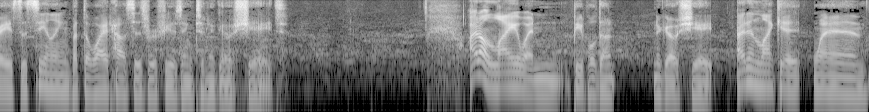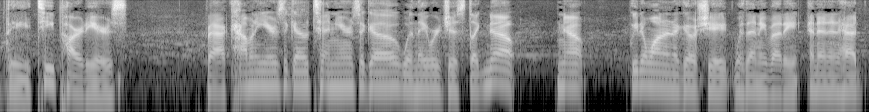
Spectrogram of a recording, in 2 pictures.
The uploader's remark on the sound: podcasts live from Cafe Anyway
